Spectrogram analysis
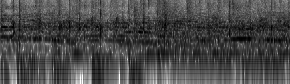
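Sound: enthusiastic audience applause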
